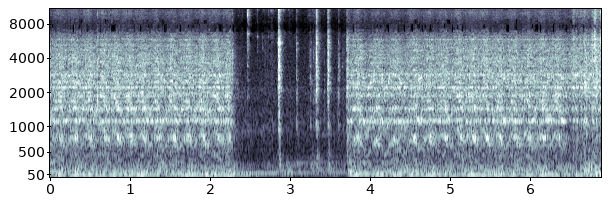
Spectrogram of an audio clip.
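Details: 1974 Dodge Dart V8, warm and driven minutes earlier, hard to restart after fueling with pedal pumping: runs rough, drops into clicks and near silence, then catches after several tries and settles.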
